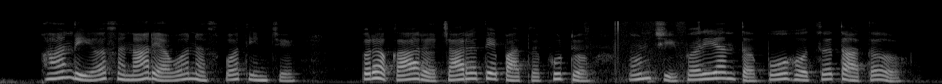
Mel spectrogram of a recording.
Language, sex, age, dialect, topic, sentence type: Marathi, female, 25-30, Northern Konkan, agriculture, statement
